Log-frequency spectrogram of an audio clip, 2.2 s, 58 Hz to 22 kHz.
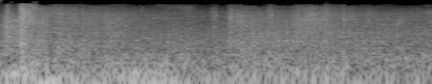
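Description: A T-34-3 tank cannon fires in World of Tanks, a heavy low boom opening the clip and then sustained rumbling battle noise.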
